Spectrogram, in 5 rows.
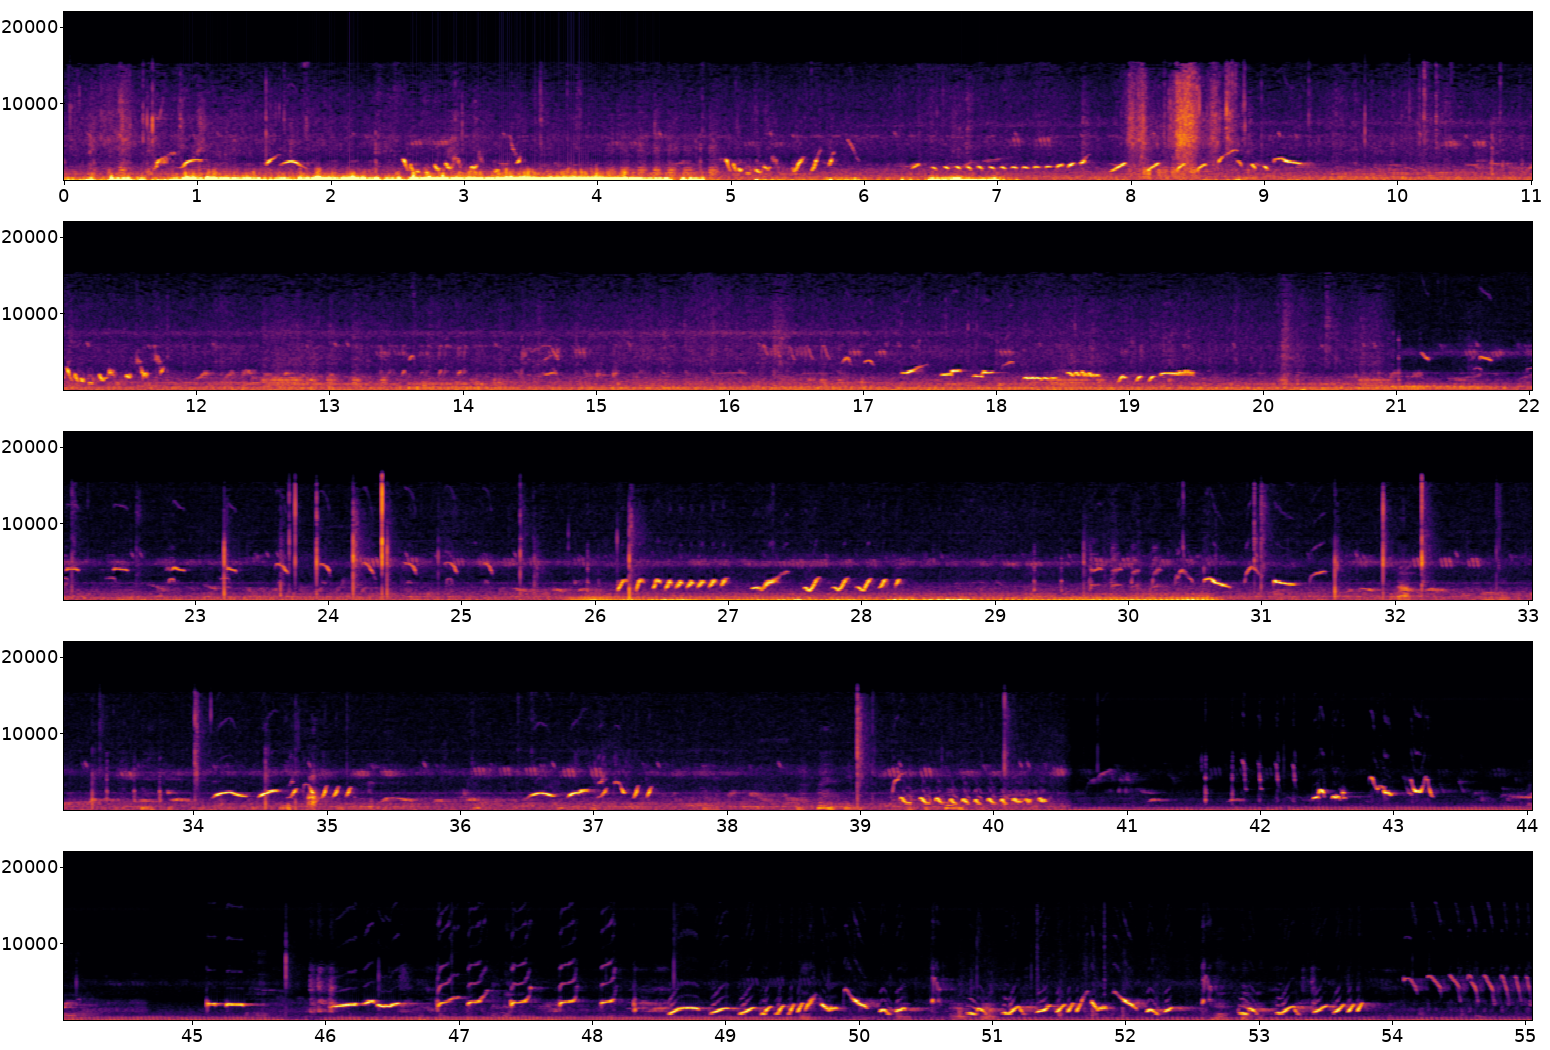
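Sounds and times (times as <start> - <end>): low rumbling: 0.0 - 7.9, 8.6 - 32.0
wild birds chirping: 0.0 - 55.0.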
